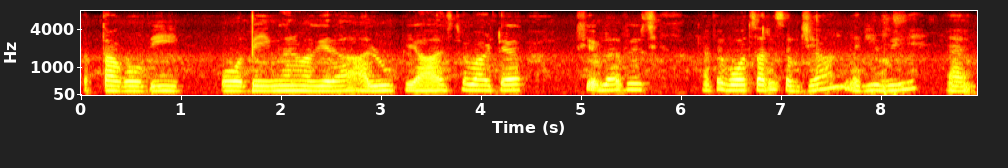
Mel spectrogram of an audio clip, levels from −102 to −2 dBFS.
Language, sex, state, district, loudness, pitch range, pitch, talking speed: Hindi, female, Rajasthan, Jaipur, -18 LUFS, 170-195 Hz, 180 Hz, 120 wpm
